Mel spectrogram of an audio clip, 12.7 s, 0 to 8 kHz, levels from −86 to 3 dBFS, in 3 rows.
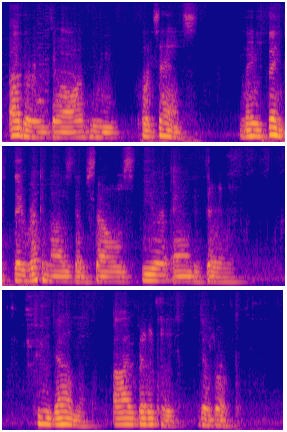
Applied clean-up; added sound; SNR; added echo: neural separator model SepFormer DNS4.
